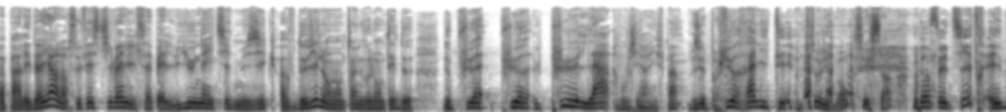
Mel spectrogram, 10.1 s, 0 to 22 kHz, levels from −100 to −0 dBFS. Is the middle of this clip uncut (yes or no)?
yes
